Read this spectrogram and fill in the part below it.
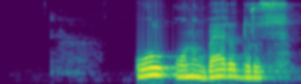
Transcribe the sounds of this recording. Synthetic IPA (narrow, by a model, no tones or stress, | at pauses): wolˠwonəɴbæɾɪd̪ʊɾəs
